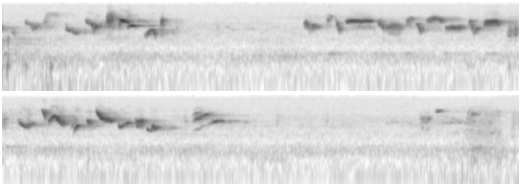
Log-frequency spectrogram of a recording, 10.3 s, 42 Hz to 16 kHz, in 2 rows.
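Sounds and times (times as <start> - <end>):
garden warbler singing fluty warbling phrases: 0.0 - 10.3.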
